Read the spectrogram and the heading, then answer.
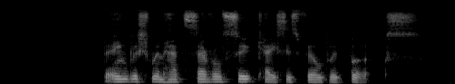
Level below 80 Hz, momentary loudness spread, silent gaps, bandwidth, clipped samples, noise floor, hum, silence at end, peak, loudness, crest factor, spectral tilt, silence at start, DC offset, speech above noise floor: -76 dBFS; 11 LU; none; 15.5 kHz; under 0.1%; -86 dBFS; none; 0.4 s; -20 dBFS; -36 LUFS; 18 dB; -4 dB/octave; 1.05 s; under 0.1%; 49 dB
